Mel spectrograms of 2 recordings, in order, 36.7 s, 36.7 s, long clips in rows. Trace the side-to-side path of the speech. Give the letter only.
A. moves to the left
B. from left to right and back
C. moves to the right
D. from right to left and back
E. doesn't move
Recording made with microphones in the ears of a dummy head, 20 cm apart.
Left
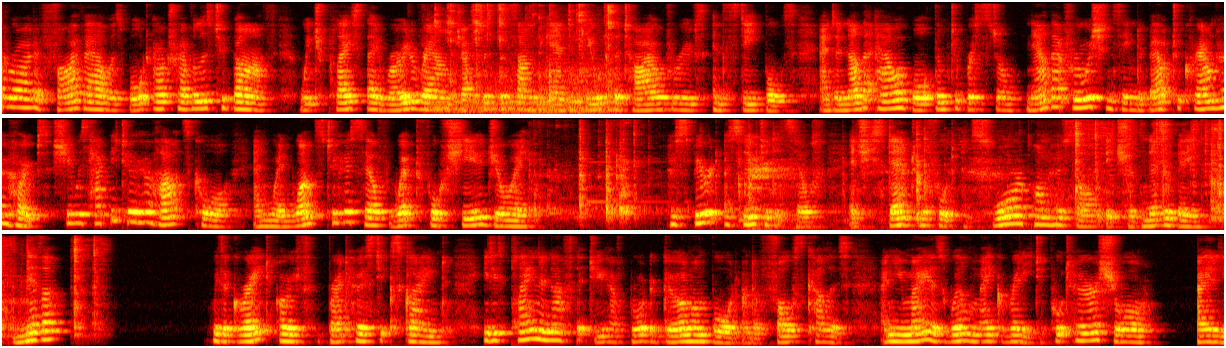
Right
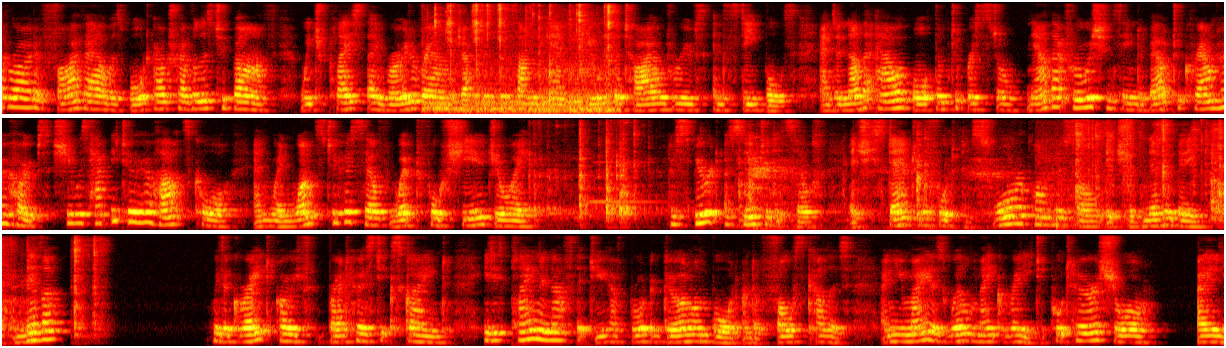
E.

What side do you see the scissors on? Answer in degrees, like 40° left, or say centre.
30° right.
